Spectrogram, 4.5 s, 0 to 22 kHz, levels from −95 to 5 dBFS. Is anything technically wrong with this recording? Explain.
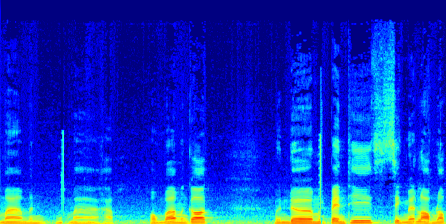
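Yes: damaged data in a compressed stream, at 0.59 to 0.65 s and 3.18 to 3.23 s. Corrupted bytes in the encoded file throw the decoder out of step, so it misreads those frames while hunting for the next valid header, producing a brief chirp or squawk lasting about 56 ms each time.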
